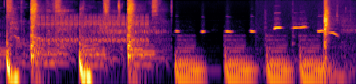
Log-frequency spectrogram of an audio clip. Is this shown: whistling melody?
yes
